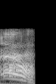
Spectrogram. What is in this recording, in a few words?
co pain, cowboy; wanted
